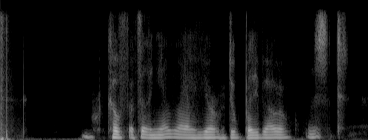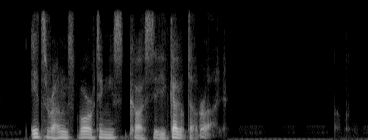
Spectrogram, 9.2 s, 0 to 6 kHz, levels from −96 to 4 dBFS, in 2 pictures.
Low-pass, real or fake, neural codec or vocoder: 5.4 kHz; fake; codec, 16 kHz in and 24 kHz out, 0.4 kbps, LongCat-Audio-Codec, four codebook decoder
